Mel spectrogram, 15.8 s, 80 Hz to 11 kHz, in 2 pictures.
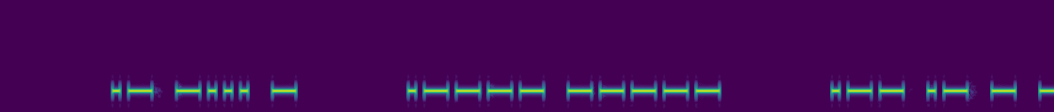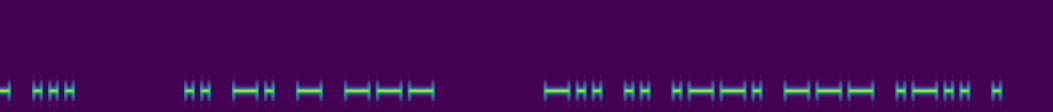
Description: Morse code, heard as a keyed tone, about 20 wpm, 700 Hz. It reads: ABT 10 WATTS INTO DIPOLE
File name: UK MASTER QSOs TRAINING / 20WPM / UK MASTER QSOs 0070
